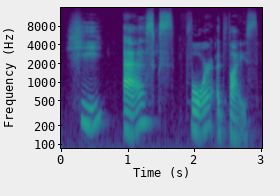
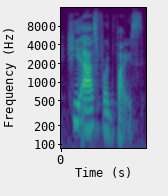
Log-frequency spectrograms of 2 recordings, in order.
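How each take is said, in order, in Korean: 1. 천천히 말하면 K 소리를 발음합니다. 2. "asks"의 K 소리는 빠집니다. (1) "천천히 발음한다면" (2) "중간에 K를 삭제시켜서"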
